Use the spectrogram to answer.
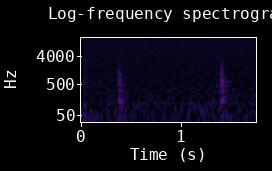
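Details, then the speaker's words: A 20-year-old reports swollen fascia on the entire left side; turning the shoulder gives two faint, sharp clicks a second apart against quiet room noise, consistent with crepitus. "the fashio is really swollen and it cracks it literally crackles in my entire left side so if I were to turn my shoulder like this you'll hear it"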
